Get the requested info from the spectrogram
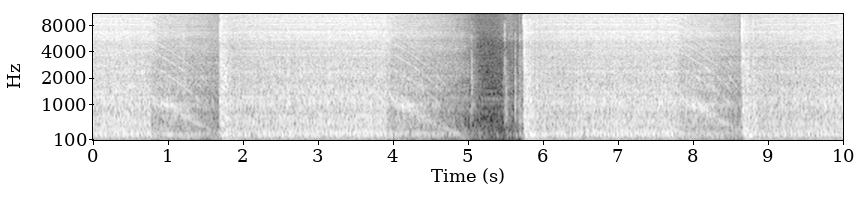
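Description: Moulinex Masterchef 750 Duotronic food processor motor running with an empty bowl, switched off three times and winding down with a falling whine before it starts up again suddenly. The middle stop is the longest, letting the motor nearly come to rest.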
